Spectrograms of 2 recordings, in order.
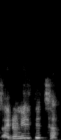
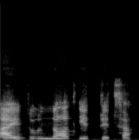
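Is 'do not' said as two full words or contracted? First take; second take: contracted; full. First: Do not is contracted into one syllable. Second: Do not is said as two full words. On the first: A plain, ordinary statement. "Así, simple, con la contracción" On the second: The speaker is insisting or clarifying. "ahí sí utilizamos la forma larga"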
